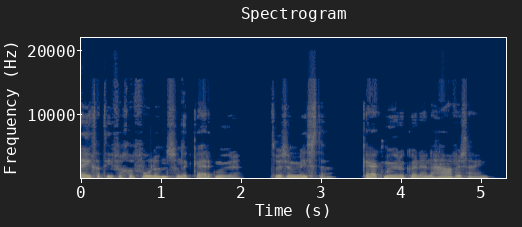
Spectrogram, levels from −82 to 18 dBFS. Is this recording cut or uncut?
cut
